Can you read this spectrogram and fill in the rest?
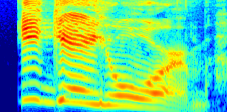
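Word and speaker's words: Igeyorhm: Essentially, oh yeah, and Durante was led astray by Igeyorm, which I found out now that's how you pronounce her name, which is crazy to me. Igeyorm?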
